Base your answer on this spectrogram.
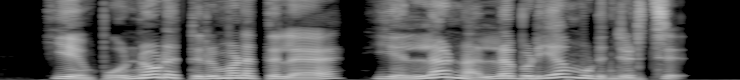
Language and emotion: Tamil, happy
